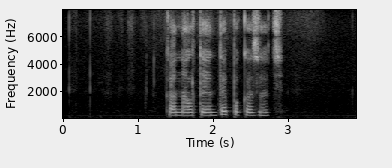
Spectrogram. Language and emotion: Russian, neutral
